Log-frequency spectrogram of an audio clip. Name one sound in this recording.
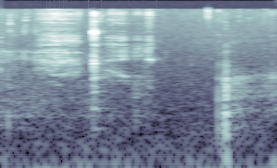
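A spoon scrapes through thick cream in a glass bowl.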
